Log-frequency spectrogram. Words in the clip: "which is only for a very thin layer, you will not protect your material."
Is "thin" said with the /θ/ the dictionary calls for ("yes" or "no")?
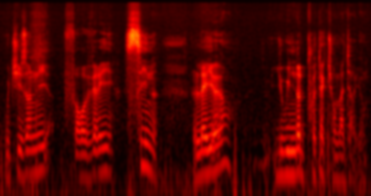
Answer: no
